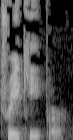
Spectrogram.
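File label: "Treecreeper", English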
